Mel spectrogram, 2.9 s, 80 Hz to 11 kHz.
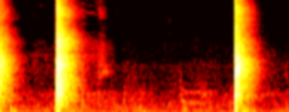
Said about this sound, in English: That was a delayed third slap, so... 2.5? Two and a delayed three? Two and a delayed three, yeah.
